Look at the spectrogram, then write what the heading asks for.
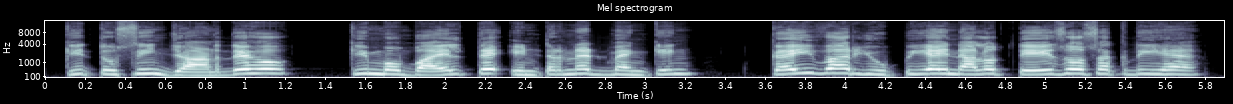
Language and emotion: Punjabi, surprised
